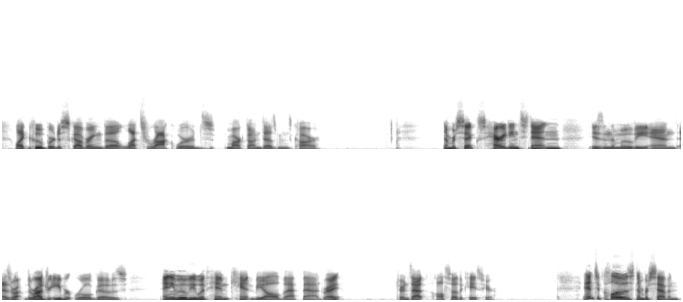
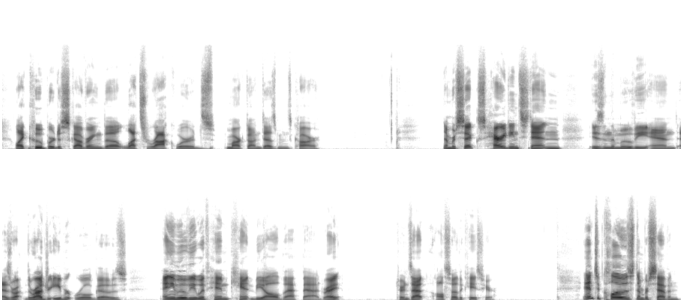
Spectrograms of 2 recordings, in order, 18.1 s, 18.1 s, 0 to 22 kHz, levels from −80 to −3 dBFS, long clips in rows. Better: second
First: muffled; slightly; fading above 4 kHz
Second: none

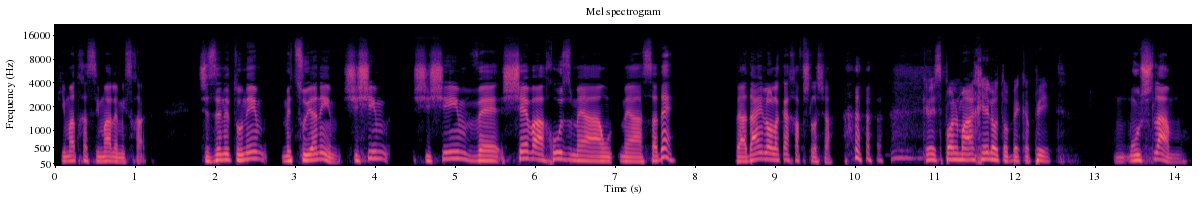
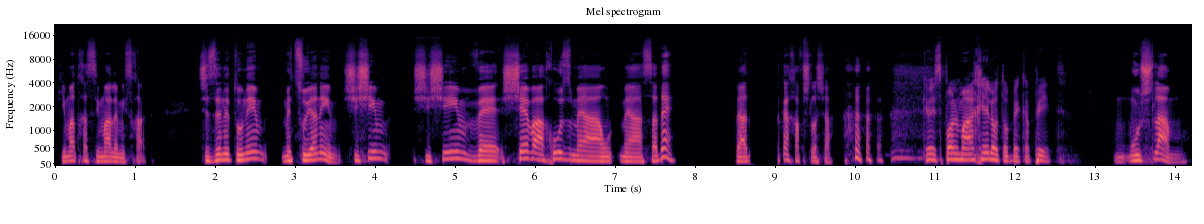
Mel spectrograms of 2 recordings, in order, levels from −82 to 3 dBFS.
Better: first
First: none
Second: audio cutting out; at 8.5 s

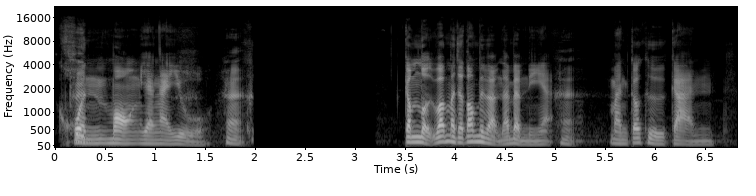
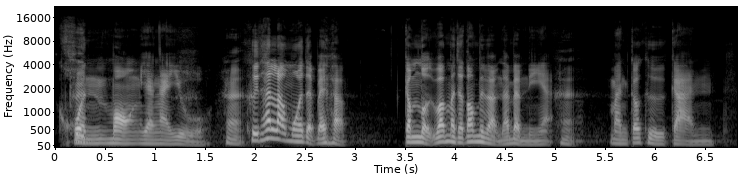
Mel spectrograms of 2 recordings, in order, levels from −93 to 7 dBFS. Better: second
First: audio cutting out; at 2 s for 1 s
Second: none

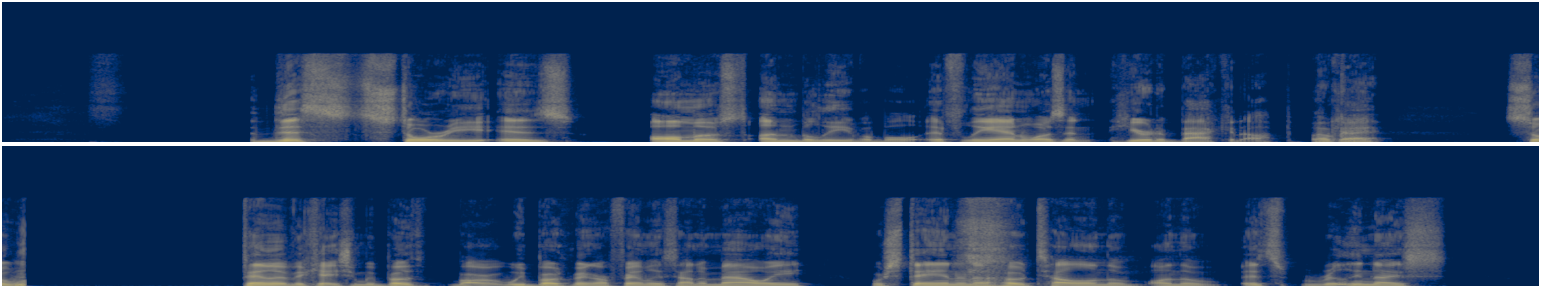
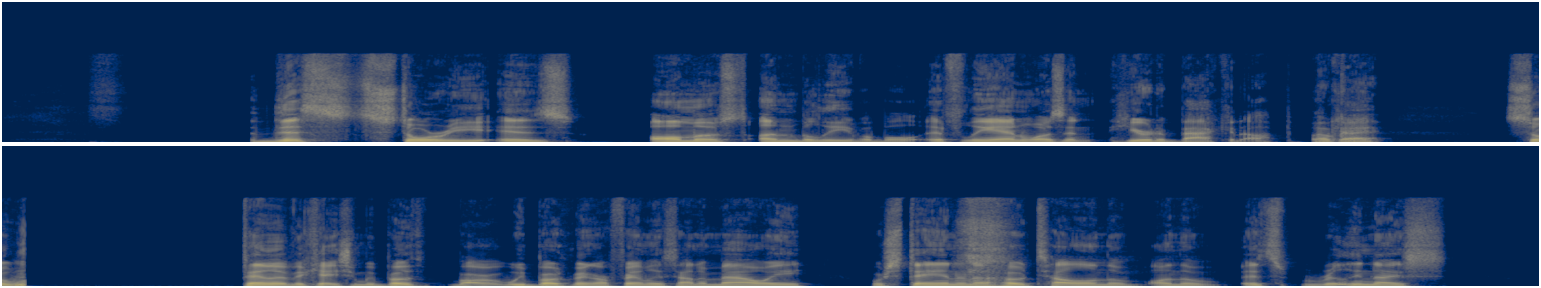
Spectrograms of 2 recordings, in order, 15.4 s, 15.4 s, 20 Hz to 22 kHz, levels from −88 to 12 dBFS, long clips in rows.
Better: neither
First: audio cutting out; at 8 s for 1 s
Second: audio cutting out; at 8 s for 1 s

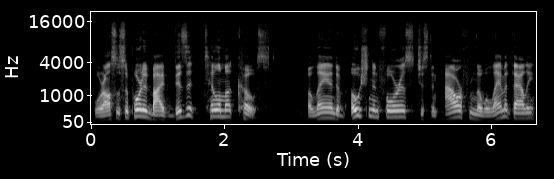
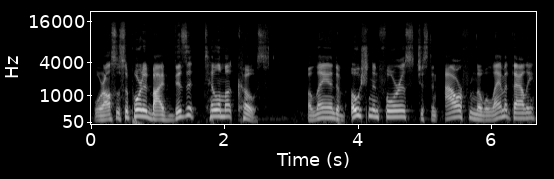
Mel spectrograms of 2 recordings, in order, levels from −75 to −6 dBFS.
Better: second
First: thin; somewhat; fading below 300 Hz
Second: none

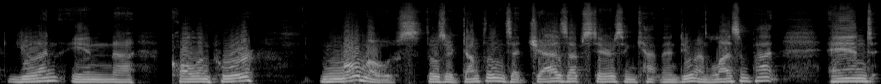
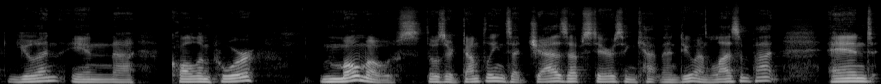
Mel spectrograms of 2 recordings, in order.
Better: second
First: distortion; heavy; 20% of the sound clipped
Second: none

